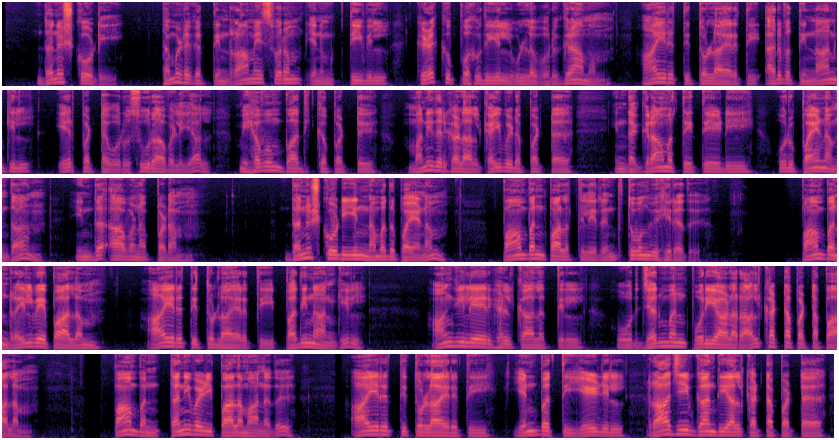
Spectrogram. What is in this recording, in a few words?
TAMIL DOCUMENTARY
